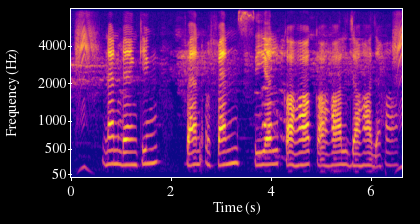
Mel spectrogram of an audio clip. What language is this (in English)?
Magahi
